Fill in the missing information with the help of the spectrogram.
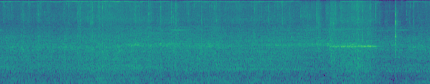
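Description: O scale model freight cars rolling past on MTH ScaleTrax track, a steady rumble of wheels on the rails. A brief high squeal rises about seven seconds in, followed by a sharp click.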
